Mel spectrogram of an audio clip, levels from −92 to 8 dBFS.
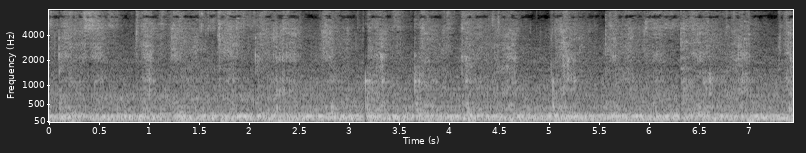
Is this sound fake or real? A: fake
